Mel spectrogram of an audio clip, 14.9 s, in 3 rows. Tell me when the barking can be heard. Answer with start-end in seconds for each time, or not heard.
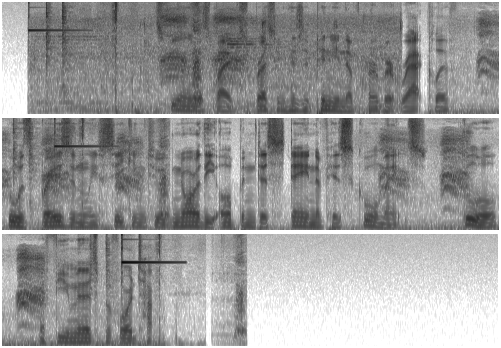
0.4-2.0, 5.0-6.7, 10.8-12.4.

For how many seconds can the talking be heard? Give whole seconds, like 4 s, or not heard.
10 s.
